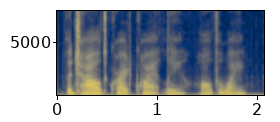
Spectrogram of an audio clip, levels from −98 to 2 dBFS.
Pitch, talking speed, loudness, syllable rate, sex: 205 Hz, 200 wpm, -17 LUFS, 4.6 syllables/s, female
